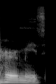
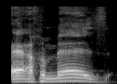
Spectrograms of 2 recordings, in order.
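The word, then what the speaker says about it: Hermès: I finally get to say, and what about Hermes? Hermes? No, it's not Hermes. It's Hermes. Hermes. Not even close, you know.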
